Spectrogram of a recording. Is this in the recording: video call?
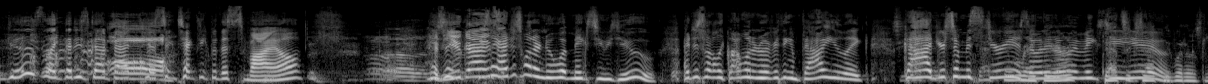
no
